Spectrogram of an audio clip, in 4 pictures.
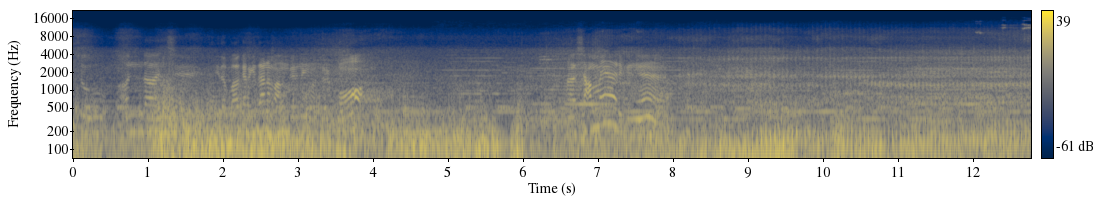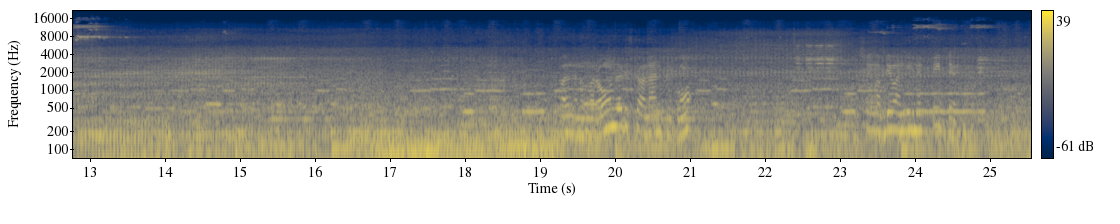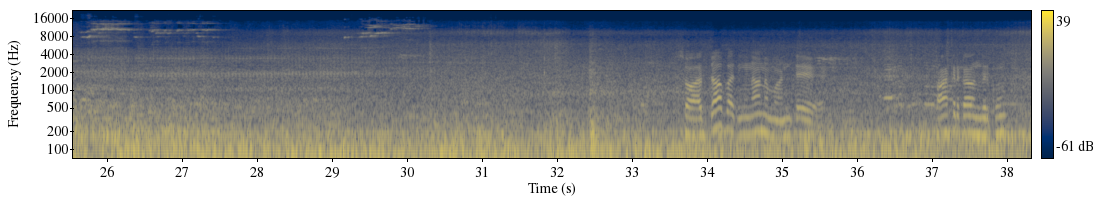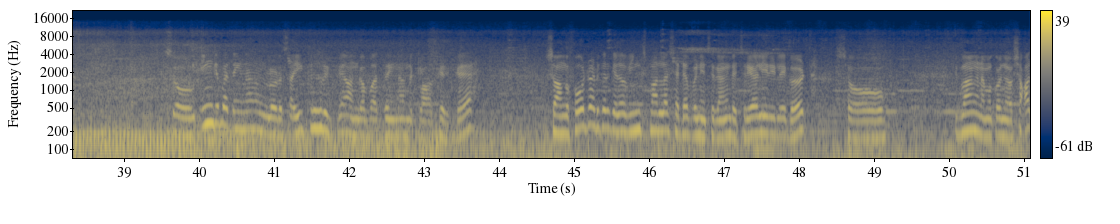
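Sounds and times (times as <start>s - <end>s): wind buffeting microphone: 0.0s - 6.2s
road traffic: 0.0s - 51.0s.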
